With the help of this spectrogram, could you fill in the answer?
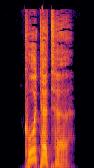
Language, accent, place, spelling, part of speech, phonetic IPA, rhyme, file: German, Germany, Berlin, kotete, verb, [ˈkoːtətə], -oːtətə, De-kotete.ogg
- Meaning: inflection of koten: 1. first/third-person singular preterite 2. first/third-person singular subjunctive II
